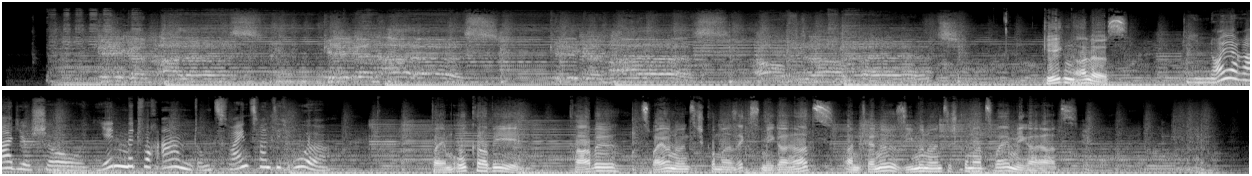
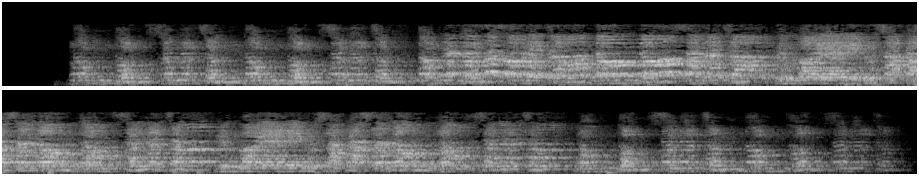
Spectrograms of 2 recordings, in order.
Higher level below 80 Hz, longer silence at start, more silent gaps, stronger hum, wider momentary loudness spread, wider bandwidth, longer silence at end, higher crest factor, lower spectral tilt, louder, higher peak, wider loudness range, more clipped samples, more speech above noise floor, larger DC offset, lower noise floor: first, -20 dBFS vs -50 dBFS; second, 0.45 s vs 0.7 s; neither; neither; first, 13 LU vs 10 LU; first, 15.5 kHz vs 7.6 kHz; second, 0 s vs 0.2 s; second, 10 dB vs 16 dB; about the same, -5 dB/octave vs -4 dB/octave; first, -11 LUFS vs -19 LUFS; about the same, 0 dBFS vs -2 dBFS; about the same, 7 LU vs 8 LU; neither; second, 23 dB vs 43 dB; neither; second, -32 dBFS vs -64 dBFS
